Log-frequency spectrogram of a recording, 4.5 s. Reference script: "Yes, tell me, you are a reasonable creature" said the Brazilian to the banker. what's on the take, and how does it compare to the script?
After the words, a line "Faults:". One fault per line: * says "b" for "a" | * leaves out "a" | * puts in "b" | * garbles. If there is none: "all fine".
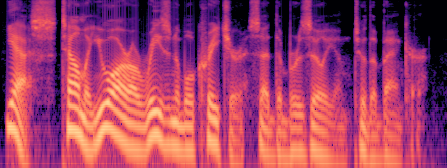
"Yes, tell me, you are a reasonable creature" said the Brazilian to the banker.
Faults:
all fine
